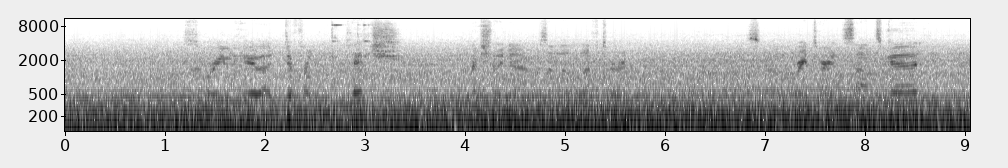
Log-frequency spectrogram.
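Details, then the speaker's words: 1997 Honda Civic (D16Y7 engine) after replacing the failed driver-side rear wheel bearing and hub (SKF BR930033), driving at 65–70 mph and through turns: steady even road rumble, no growl or pitch change; repair successful, much quieter. "let's see how successful our repair was going like 70 65 don't hear any of that sound anymore it's much quieter"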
